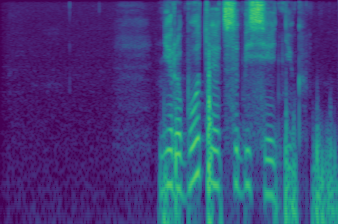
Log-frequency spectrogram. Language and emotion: Russian, neutral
